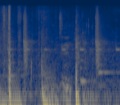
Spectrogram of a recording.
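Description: A football struck hard once with the instep on a free kick, a sharp thud just after the start, over steady background hip-hop music.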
